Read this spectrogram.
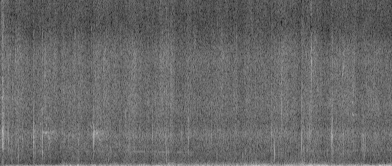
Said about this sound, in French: devant moi, il faut que je cours pour la rattraper.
